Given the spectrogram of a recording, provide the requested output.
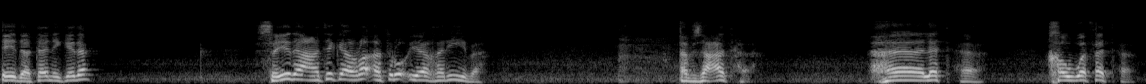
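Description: A man with an unusually high voice tells an old religious story as a storyteller. He is emphatic, rephrasing and repeating lines to press them home. The recording is dull and lo-fi. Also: unhurried, pauses often, a little mellow. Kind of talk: retelling early Islamic history.

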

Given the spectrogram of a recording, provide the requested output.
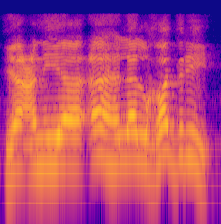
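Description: A man with an unusually high voice tells an old religious story as a storyteller. He is emphatic, rephrasing and repeating lines to press them home. The recording is dull and lo-fi. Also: normal speed. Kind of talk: retelling early Islamic history.

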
